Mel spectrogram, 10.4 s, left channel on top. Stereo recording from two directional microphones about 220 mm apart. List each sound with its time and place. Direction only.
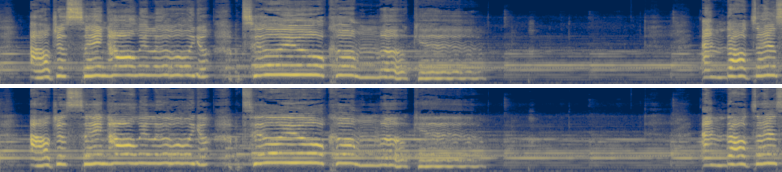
0.4 s music: 10° left (ahead or behind)
9.3 s music: 10° left (ahead or behind)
